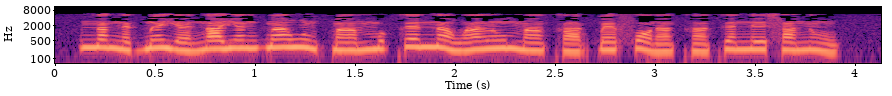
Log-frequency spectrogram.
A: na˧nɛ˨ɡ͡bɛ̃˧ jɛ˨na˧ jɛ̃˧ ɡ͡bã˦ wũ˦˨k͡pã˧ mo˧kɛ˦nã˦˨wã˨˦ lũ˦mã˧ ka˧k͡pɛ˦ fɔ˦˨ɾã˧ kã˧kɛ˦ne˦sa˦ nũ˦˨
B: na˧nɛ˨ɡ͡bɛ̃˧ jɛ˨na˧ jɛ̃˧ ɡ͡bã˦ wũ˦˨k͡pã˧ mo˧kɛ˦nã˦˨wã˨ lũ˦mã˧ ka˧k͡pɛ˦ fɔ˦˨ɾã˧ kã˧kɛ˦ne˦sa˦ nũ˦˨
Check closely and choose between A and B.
A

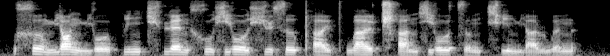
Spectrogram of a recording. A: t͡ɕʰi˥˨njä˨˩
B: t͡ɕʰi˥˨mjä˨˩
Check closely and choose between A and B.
B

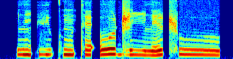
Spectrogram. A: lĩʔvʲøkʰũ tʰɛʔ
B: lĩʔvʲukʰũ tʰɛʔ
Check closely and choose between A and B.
B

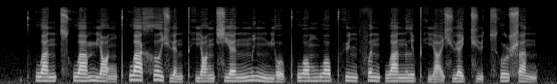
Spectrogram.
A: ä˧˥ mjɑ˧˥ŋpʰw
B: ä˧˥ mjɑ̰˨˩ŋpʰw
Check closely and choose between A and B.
B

